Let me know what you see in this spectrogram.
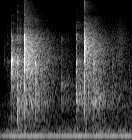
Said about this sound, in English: Simmons uses stencils to spray paint jumbled shapes and lines onto a canvas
